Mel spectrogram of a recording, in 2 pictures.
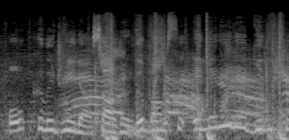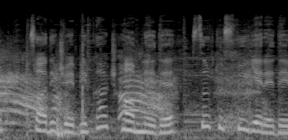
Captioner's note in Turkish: Bağırma sesi; Dövüş sesleri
